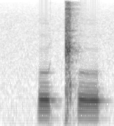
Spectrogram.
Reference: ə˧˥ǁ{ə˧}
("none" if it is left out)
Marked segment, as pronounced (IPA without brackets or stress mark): ə˧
